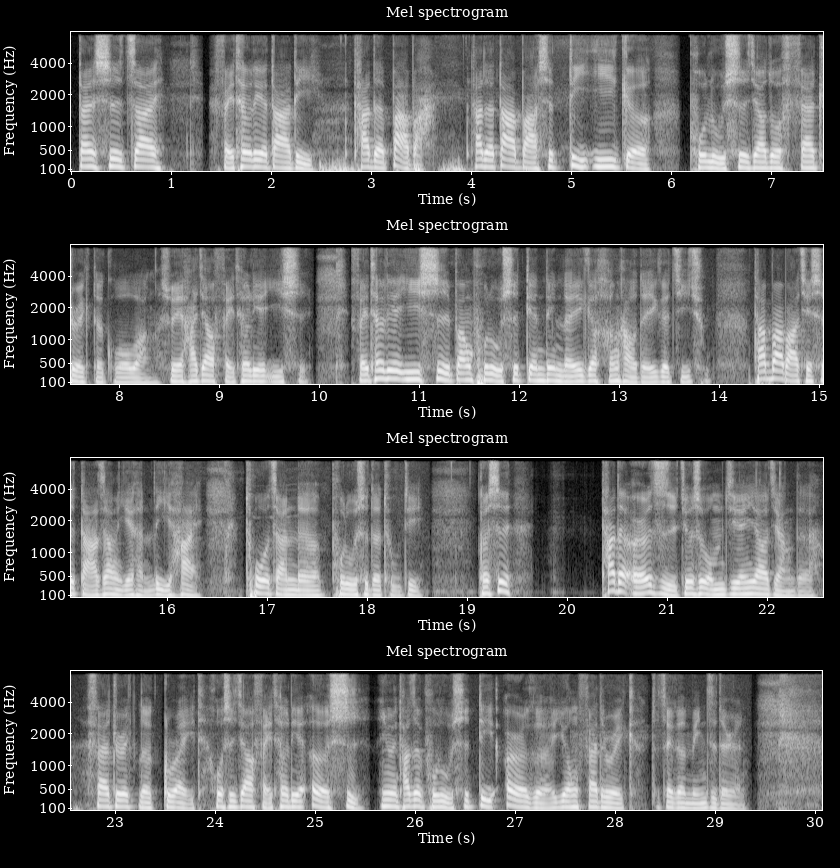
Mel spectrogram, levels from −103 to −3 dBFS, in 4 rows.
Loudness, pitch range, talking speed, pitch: -15 LUFS, 105-135 Hz, 295 characters per minute, 120 Hz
